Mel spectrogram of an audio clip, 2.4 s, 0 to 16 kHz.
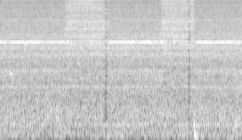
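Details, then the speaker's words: Chevy Monte Carlo V8 that sat at least 7 years, cylinder seven leak-down test at top dead centre, engine off: steady high airy hiss with air blowing out the dipstick tube; air passing the piston rings, not seating, may reseat once run warm. "I can feel the wind blowing on the dipstick tube that means we got air going B past our Rings which means our Rings aren't seating very well"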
